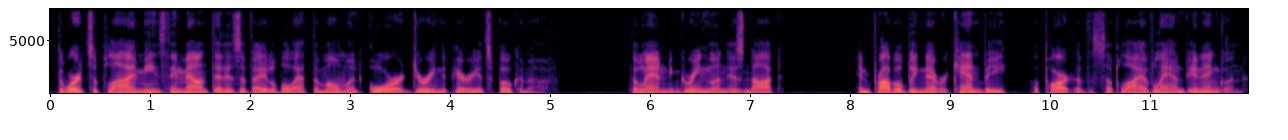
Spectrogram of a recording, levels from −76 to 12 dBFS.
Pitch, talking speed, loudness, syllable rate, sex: 95 Hz, 190 wpm, -20 LUFS, 5.3 syllables/s, male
